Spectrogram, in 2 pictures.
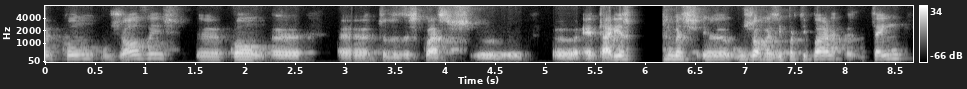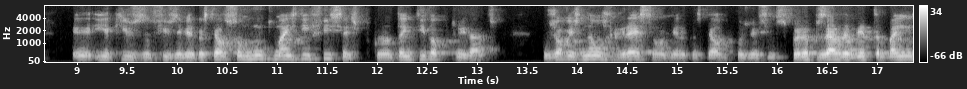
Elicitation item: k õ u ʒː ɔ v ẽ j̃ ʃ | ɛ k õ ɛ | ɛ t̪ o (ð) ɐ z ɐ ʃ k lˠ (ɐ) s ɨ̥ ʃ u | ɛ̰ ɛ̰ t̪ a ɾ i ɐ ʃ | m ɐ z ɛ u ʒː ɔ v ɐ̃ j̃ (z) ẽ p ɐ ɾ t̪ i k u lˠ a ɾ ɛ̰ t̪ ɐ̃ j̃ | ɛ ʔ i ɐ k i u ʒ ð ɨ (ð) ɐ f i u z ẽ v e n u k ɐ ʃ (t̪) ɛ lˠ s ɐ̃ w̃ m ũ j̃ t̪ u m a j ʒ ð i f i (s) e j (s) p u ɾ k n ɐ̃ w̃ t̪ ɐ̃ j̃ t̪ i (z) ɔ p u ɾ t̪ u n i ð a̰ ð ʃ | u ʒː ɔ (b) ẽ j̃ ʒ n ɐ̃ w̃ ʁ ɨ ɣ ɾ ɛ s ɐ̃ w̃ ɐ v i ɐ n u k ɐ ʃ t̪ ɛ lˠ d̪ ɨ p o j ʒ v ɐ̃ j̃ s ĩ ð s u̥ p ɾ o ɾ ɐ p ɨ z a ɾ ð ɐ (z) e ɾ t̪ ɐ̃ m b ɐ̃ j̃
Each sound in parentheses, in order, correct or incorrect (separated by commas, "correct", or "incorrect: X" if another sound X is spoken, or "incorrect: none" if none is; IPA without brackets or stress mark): correct, incorrect: a, correct, incorrect: z, correct, correct, incorrect: ʃ, incorrect: ð, incorrect: v, incorrect: v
